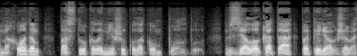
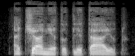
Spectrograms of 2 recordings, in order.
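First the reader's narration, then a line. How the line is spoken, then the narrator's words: Gruff mutter. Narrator (Russian): буркнул Миша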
